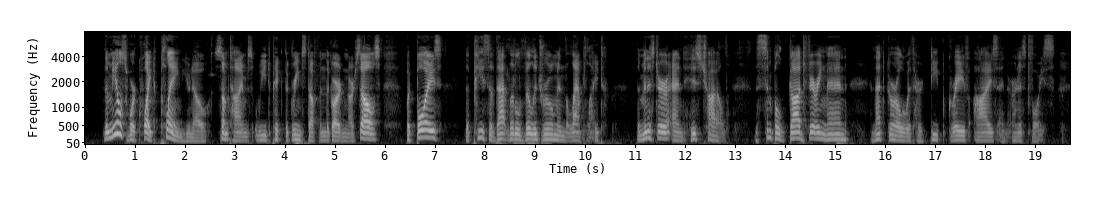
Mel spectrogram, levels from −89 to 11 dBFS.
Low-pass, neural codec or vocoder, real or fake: 7.2 kHz; none; real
